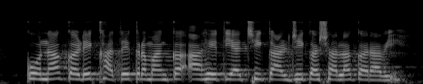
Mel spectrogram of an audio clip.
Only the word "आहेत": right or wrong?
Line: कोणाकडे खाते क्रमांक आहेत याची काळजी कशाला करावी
right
